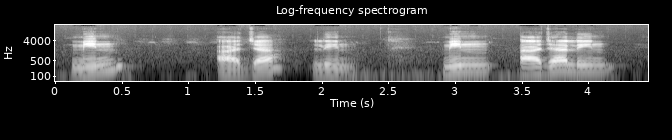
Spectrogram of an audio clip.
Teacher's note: نون ساکن کے بعد حمزہ آ گیا ہے تو یہاں پر اظہار ہوگا، یعنی غنہ نہیں کریں گے۔ اس کو پڑھیں گے من آجا لن، من آجا لن۔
